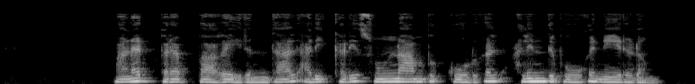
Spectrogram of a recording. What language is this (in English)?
Tamil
